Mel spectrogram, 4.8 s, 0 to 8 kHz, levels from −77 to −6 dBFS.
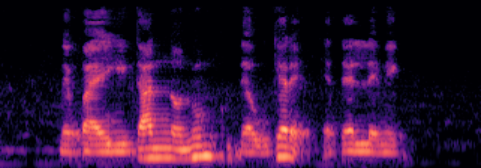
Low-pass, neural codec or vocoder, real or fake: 7.2 kHz; codec, 16 kHz in and 24 kHz out, 1 kbps, XY-Tokenizer; fake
